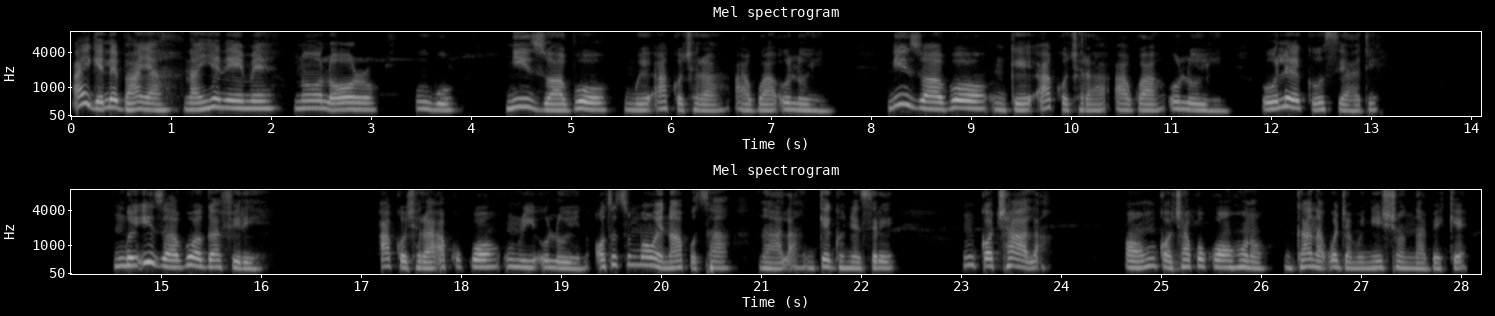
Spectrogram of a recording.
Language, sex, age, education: Igbo, female, 15-29, tertiary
